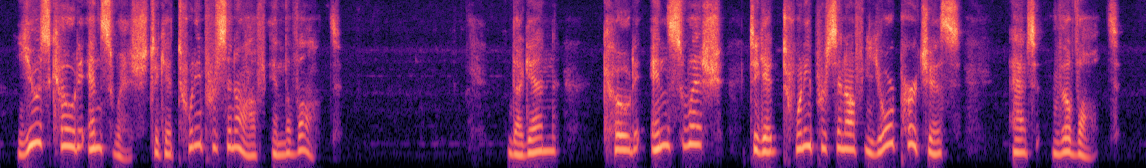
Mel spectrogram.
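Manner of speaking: put-on radio announcer voice, ad read. Reading a promo code plug, in a put-on announcer voice. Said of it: "let me get my announcer voice".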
